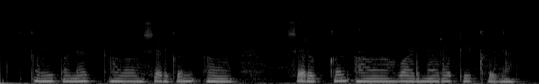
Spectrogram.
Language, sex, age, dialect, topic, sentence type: Marathi, female, 18-24, Southern Konkan, agriculture, question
